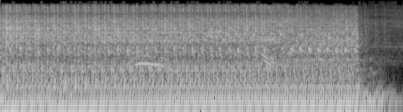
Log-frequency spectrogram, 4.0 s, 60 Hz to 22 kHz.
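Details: 1959 Ford Galaxie Fairlane 500, 352 V8, first start in years, leaking gas, timing to be adjusted: loud lumpy idle with uneven low beat, runs a few seconds then dies; rough first run after long storage.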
